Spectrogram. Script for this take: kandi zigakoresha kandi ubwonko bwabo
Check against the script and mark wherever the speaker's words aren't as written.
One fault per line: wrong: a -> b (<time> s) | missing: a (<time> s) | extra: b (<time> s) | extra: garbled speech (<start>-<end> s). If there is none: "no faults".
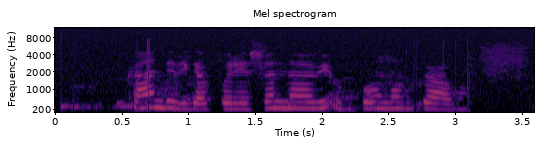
wrong: kandi -> nabi (1.7 s)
